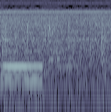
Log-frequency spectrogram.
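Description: Crushed garlic sizzling in hot oil in a Bengali egg posto curry, a soft, close crackle that starts just after a faint tonal hum fades.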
